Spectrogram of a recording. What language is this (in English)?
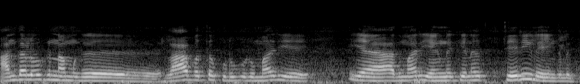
Tamil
